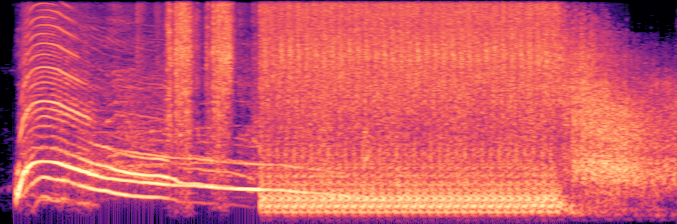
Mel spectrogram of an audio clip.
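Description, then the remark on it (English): A loud, drawn-out wail slides downward, then a sustained burst of rapid automatic gunfire sound effect rattles for about three seconds before cutting off, with no talking. “Shots fired.”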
